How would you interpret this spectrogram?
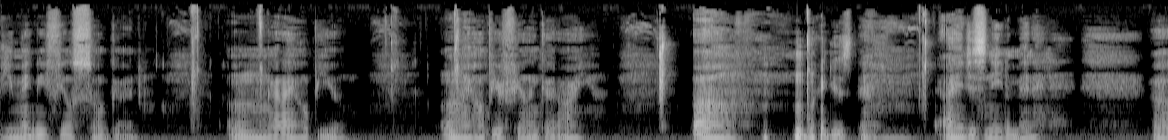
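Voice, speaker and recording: Gravelly, husky man in intimate roleplay. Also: medium pitch, a little mellow, no room sound. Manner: breathy, moaning, heavy exclamations. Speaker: audio roleplay performer. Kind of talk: intimate roleplay monologue addressed to a listener.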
